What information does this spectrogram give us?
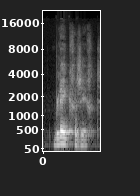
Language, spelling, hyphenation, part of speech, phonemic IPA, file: Dutch, bleekgezicht, bleek‧ge‧zicht, noun, /ˈbleːk.xəˌzɪxt/, Nl-bleekgezicht.ogg
- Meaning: paleface, an ethnic European as opposed to a native redskin (typically used in fiction as a stereotypical native American idiom)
